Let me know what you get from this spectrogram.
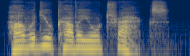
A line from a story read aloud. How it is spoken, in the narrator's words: asked quietly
